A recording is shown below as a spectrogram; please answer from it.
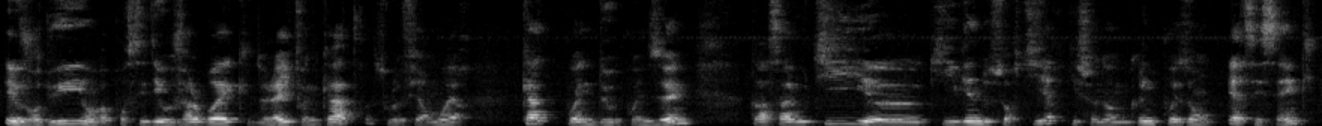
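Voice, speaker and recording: A tech blogger narrates a casual tutorial in a slightly high, steady voice, going a little slow. He hesitates often with fillers and says "voilà" after each step.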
